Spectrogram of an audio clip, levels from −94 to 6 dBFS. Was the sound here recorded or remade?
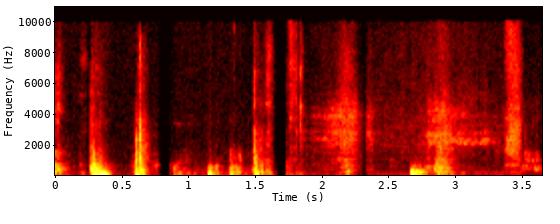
recorded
